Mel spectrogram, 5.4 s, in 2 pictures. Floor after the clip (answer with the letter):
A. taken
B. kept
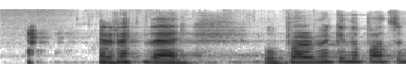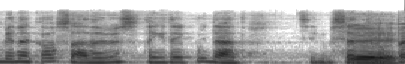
B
